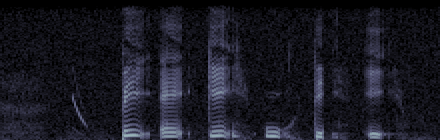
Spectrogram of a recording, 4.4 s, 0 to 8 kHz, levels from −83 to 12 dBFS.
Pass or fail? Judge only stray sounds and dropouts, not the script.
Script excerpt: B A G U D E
fail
